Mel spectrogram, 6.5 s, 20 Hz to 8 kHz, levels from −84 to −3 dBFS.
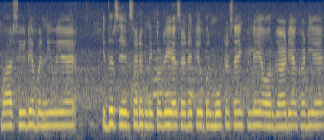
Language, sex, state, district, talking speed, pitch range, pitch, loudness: Hindi, female, Rajasthan, Bikaner, 185 wpm, 235-245 Hz, 240 Hz, -15 LUFS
